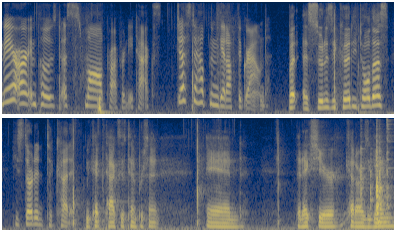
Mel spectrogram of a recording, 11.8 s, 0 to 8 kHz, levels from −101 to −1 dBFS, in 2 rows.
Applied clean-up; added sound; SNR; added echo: none; Domestic sounds, home sounds; 7 dB; none.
